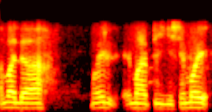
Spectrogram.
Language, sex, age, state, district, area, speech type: Manipuri, male, 18-30, Manipur, Churachandpur, rural, conversation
